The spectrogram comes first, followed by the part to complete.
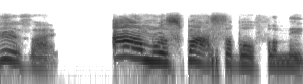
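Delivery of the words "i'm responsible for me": mock firm, powerful, slow, forceful delivery. Retelling how a man suddenly answered, imitating a strong forceful voice. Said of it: "this strong ass voice".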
